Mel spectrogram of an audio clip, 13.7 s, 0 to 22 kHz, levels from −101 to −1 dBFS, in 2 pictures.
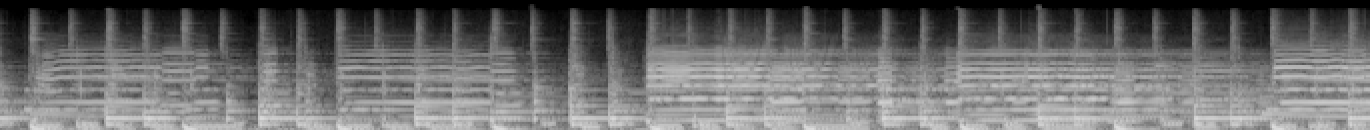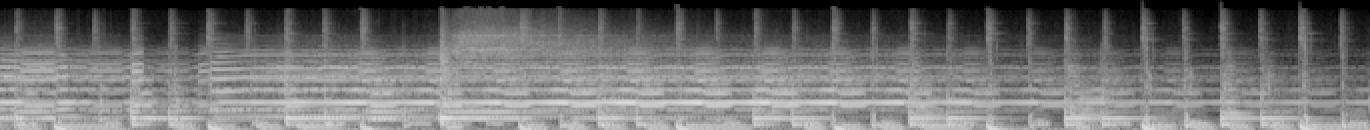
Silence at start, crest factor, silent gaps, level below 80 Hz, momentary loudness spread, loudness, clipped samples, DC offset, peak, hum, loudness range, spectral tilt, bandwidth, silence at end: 0 s; 16 dB; none; -30 dBFS; 6 LU; -21 LUFS; under 0.1%; under 0.1%; -6 dBFS; none; 3 LU; -5.5 dB/octave; 16.5 kHz; 0 s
